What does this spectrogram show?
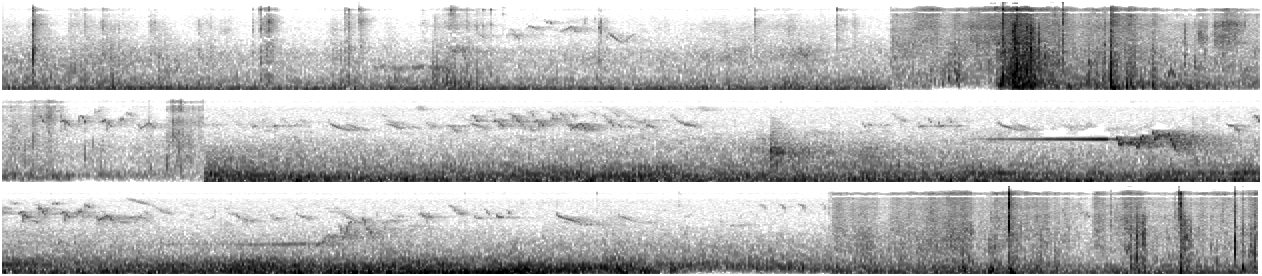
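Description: Outdoor ambience with small birds chirping, the background changing abruptly a few times. A few sharp knocks, the loudest about six seconds in.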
